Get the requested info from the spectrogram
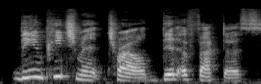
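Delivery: normal talking voice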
